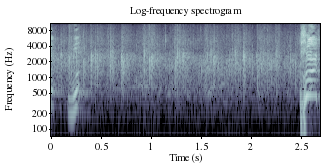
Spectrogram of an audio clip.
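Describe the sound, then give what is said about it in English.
An audience at a worship service claps steadily, a dense patter of hand clapping that holds an even level throughout, with brief vocal exclamations breaking through at the start and again at the end. “Oh, oh the hand clap”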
